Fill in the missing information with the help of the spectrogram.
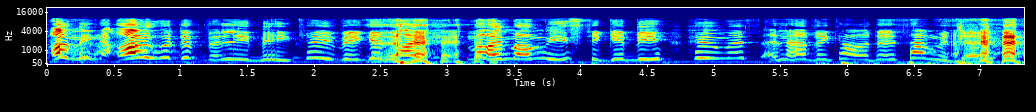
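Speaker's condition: Cerebral palsy; able to speak and move

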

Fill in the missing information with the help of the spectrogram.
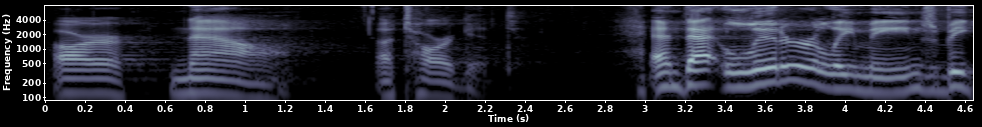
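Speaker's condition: No condition

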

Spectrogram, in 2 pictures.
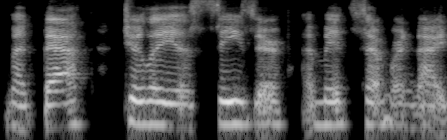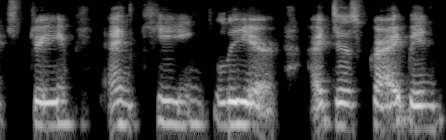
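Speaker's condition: ALS, primary lateral sclerosis; voice affected

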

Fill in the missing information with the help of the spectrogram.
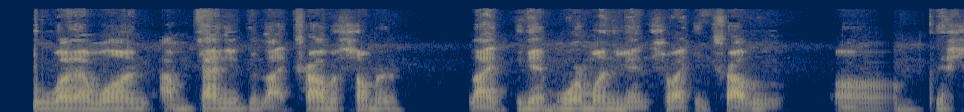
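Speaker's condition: Cleft palate; congenital cleft palate

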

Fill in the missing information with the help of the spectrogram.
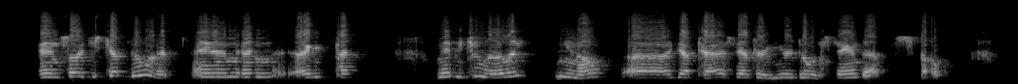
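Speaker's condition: Cerebral palsy; cerebral palsy present since childhood, appearance likened to Parkinson's

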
